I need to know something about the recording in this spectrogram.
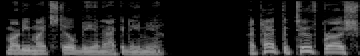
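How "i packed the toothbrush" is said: raised voice over jet noise; shouting over engines. A narrator's reading. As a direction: call out over roaring engines. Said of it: "Marty yelled over the growling of jet engines".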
